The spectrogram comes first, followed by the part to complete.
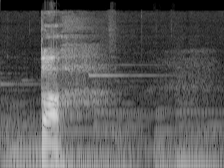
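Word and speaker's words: ض: Then we have Dad, written like Sad, but with a point on top, and we pronounce it Dah. Also the sister of Dal, but a bit stronger.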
